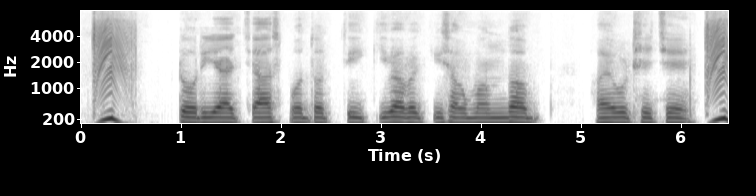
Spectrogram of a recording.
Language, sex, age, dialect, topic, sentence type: Bengali, male, 31-35, Jharkhandi, agriculture, question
